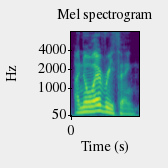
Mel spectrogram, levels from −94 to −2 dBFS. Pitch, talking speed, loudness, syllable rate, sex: 145 Hz, 195 wpm, -14 LUFS, 7.4 syllables/s, male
